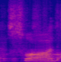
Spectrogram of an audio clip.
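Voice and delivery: صاد thick and forceful; heavy hard saad. Shown as a demonstration. Teacher demonstrating the hard, heavy صاد. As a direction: press صاد out heavily. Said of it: "صاد کو موٹا پڑھیں گے اور سختی کے ساتھ".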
